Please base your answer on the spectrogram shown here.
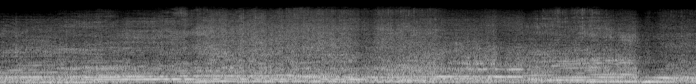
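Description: Race cars on a short-track oval during a memorial prelude event run loud and steady for the full stretch, a continuous roar of several engines with no talk.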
